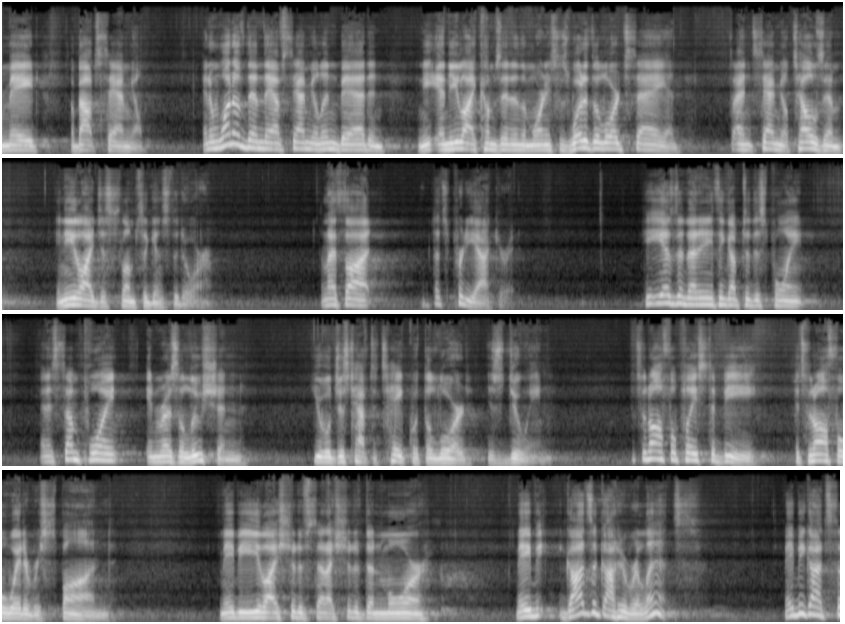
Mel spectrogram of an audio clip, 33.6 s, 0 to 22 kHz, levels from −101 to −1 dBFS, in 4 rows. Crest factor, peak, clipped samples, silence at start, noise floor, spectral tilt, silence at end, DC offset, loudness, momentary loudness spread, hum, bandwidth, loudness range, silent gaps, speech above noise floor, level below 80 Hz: 20 dB; -2 dBFS; under 0.1%; 0 s; -60 dBFS; -5 dB/octave; 0 s; under 0.1%; -21 LUFS; 13 LU; none; 19 kHz; 6 LU; none; 39 dB; -62 dBFS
